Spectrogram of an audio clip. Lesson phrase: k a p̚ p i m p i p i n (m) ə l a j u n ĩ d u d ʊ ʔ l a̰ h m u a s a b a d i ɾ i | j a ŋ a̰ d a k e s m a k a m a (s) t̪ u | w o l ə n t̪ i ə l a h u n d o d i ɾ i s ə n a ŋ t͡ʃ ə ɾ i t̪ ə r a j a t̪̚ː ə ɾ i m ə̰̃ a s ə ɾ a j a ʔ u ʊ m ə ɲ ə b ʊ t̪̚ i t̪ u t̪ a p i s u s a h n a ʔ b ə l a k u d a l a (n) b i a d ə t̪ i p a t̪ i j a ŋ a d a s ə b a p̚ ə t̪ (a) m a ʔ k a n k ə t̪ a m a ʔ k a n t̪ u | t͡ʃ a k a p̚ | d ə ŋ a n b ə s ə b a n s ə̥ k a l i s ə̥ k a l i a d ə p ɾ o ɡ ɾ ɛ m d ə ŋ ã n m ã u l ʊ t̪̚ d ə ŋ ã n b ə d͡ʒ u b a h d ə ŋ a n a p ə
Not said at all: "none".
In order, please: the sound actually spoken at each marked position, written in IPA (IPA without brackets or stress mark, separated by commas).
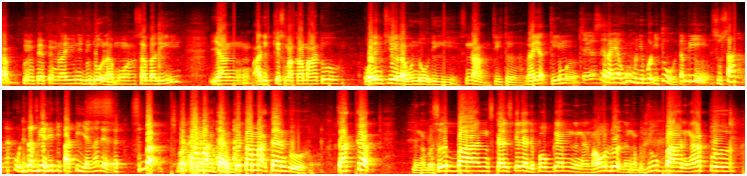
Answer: m, h, m, a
